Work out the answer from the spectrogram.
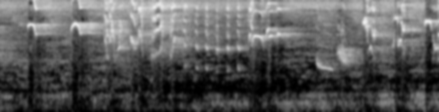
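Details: Oriental magpie-robin in grabakan mode, letting out isian phrases: abrupt loud high whistles separated by short gaps, clusters of quick ticking notes, and a downward curling whistle near the end, faint low background noise.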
